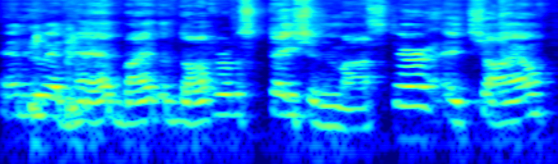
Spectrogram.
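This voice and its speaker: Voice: medium pitch, moderate pace, a little mellow, close to an everyday voice. A performer in amateur readers' theater playing a bashful, long-winded fire chief who tells absurd stories. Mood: rambling, earnest. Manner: long-winded run-on storytelling. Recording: echoey room, distant mic.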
